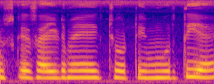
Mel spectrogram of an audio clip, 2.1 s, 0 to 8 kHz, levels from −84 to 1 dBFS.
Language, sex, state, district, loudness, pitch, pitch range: Hindi, female, Maharashtra, Gondia, -14 LUFS, 240 Hz, 235-245 Hz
